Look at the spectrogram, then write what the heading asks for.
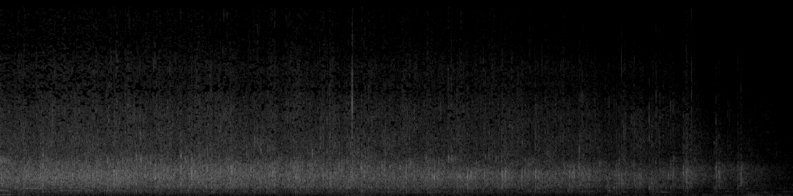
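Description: A crowd applauds steadily, a dense wash of many hands clapping that holds strong for several seconds before gradually thinning and fading out near the end; the audience welcomes a speaker who serves as a national leader in Sweden.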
